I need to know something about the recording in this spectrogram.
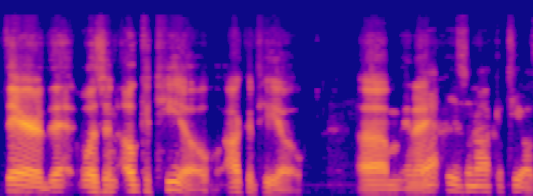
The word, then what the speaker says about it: ocotillo: So and if you're wondering how to pronounce that, right there, ocotillo.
